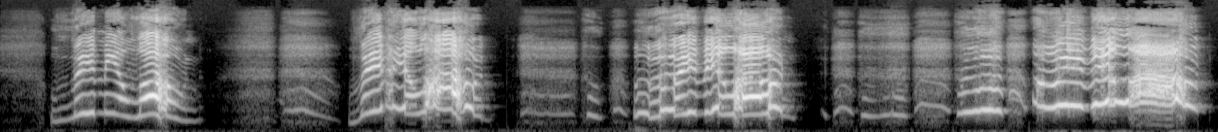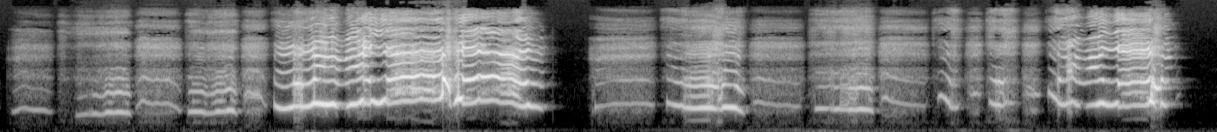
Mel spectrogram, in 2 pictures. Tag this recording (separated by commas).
Shout, Human voice, Yell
